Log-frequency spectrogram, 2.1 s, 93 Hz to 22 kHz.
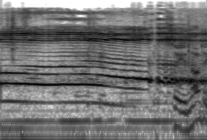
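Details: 18-month-old girl who apparently choked on nuts or something similar, with a fragment possibly still in the upper airway and breathing difficulty: a loud, long, high wail sliding down in pitch, then sobs after a breath; distressed toddler crying.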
